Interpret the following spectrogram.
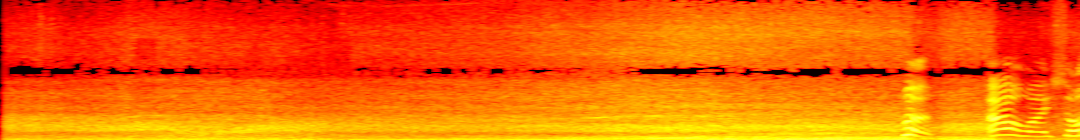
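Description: Blue Bird school bus driving up and passing close by: a low engine drone and road noise build steadily louder as it approaches. A child's voice calls out twice near the end.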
